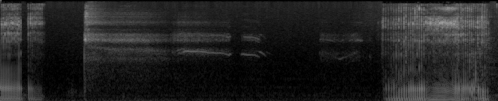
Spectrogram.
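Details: Eleven-year-old female French Bulldog named Matsuri snoring during a nap after a walk; a loud, rough, low droning snore near the end, with brief soft whistling breaths before it.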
